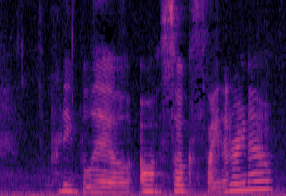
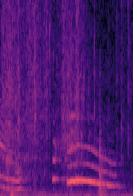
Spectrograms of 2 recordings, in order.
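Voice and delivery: cheer; 12 semitones higher than usual. Real, not acted. Cheering over gifts.

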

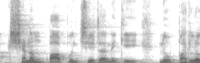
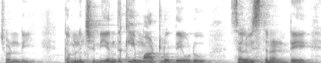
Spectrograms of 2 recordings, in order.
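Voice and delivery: ordinary delivery

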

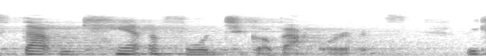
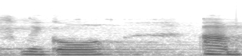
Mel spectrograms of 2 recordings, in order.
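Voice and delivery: ordinary talk

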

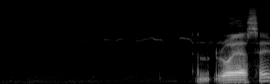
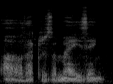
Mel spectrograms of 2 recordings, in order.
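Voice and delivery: awed whisper; 5 dB quieter than usual. Real, not acted. Cub emerges, guide thrilled.

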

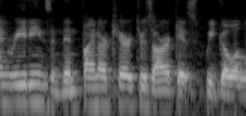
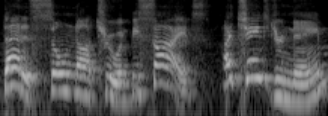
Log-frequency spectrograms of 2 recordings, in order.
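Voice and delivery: high-pitched indignant denial; protesting; 8 semitones higher than usual. Acted. Writer denying character assassination, indignant protest. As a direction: argue back in a raised pitch.

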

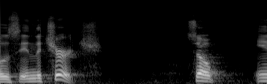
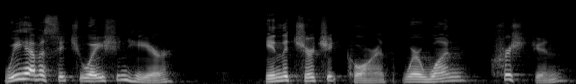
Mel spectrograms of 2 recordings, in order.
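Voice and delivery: normal talking voice

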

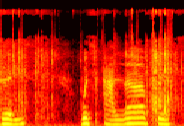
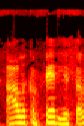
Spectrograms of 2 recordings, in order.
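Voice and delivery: ordinary delivery

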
